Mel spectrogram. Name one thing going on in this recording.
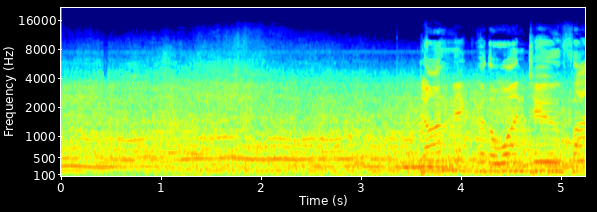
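A race car engine roars loudly, changing pitch as it speeds past.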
